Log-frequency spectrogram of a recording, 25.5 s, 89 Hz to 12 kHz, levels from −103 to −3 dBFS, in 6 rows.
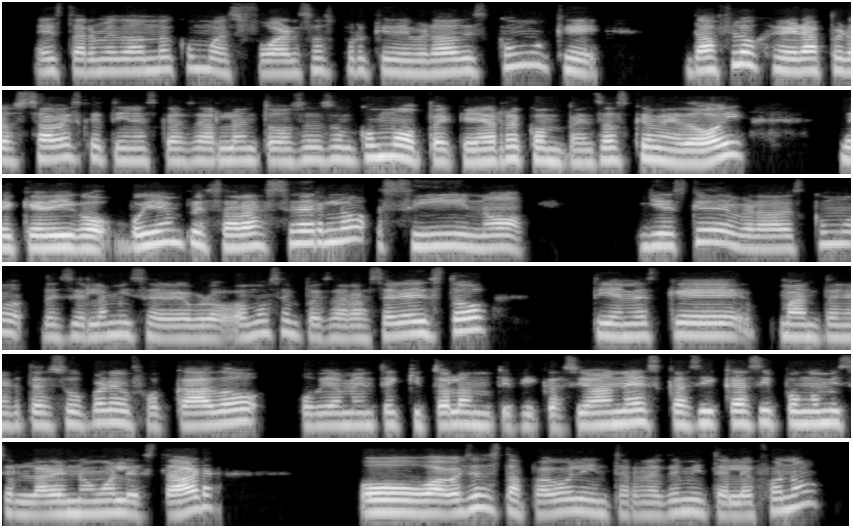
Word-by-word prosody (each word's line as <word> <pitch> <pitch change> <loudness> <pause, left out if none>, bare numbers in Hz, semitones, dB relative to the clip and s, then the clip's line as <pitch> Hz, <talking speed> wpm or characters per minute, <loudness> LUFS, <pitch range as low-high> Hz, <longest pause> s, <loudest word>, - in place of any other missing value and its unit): estarme 215 0 -4
dando 220 +2 -2
como 245 -3 -6
esfuerzos", 195 +3 -5
porque 220 -1 -7
de 200 - -3
verdad 200 +2 +1
es 210 -3 -9
como 300 +2 -6
que 220 -5 -3 0.4
da 230 +2 +5
flojera, 235 -7 +4
pero 210 -4 -2
sabes 220 +4 +1
que 230 - -4
tienes 200 -1 -6
que 195 - -4
hacerlo, 200 +1 -2
entonces 200 +2 -4
son 215 -1 -3
como 235 -1 +5
pequeñas 190 +1 +1
recompensas 200 -2 0
que 225 -1 +1
me 195 -3 +1
doy, 200 +10 +6 0.5
de 205 -2 +1
que 210 +2 +4
digo: 205 -2 +6
"Voy 230 +2 +3
a 275 - +3
empezar 245 -7 +1
a 225 - +7
hacerlo", 275 +8 +1
sí 230 +1 -2
y - - -1
no, 210 -3 0 0.5
y 230 +2 0
es 230 0 -4
que 295 - -1
de 280 -3 +2
verdad 200 -1 0
es 200 - -13
como 255 -2 -5
decirle 200 +1 -7
a - - -5
mi 220 0 -5
cerebro, 185 -2 -4
vamos 230 +5 -6
a - - -4
empezar 190 -5 -7
a - - -2
hacer 205 +4 -3
esto, 265 +6 +2 0.5
tienes 210 -2 -3
que 215 -1 0
mantenerte 195 0 -3
superenfocado, 205 +1 0 0.2
obviamente, 195 +1 -4
quito 195 0 -2
las 205 0 +2
notificaciones, 195 +4 0
casi, 215 +1 +1
casi 215 +1 +1
pongo 210 +1 0
mi 220 0 +1
celular 180 -2 -2
en 185 - 0
no 190 - -3
molestar, 195 +5 +3 0.7
o 200 -1 +6
a 195 - +6
veces 205 +8 +2
hasta 210 -3 -2
apago 185 +3 -3
el 220 - -2
Internet 180 -2 -8
de 200 - -6
mi 210 -2 -4
teléfono 205 - -4
205 Hz, 190 wpm, -20 LUFS, 195-225 Hz, 0.7 s, a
